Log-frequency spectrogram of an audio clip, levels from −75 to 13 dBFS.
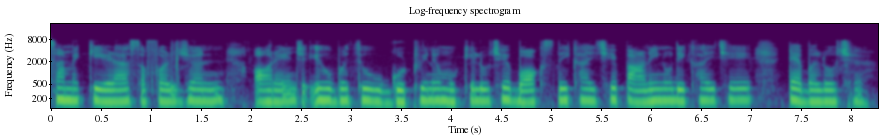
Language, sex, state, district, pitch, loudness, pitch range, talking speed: Gujarati, female, Gujarat, Valsad, 180 Hz, -16 LUFS, 170-185 Hz, 125 wpm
